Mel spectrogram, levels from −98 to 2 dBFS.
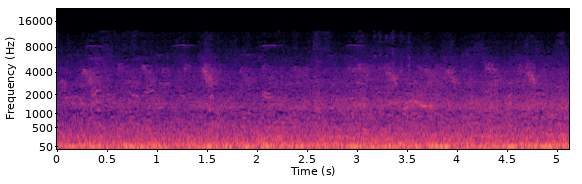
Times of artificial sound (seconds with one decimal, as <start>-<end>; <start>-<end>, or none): none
